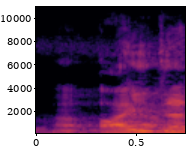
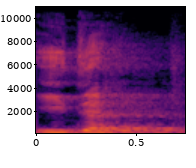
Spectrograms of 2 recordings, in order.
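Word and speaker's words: either: र्ब लगता है तो आइर नादर इस इसका जो उच्चारण दो होता है जैसे ब्रिटिश इंग्लिश में आइर बोला जाता आदर नादर अब अमेरिकन में इदर नीदर बोला जाता है र नीदर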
